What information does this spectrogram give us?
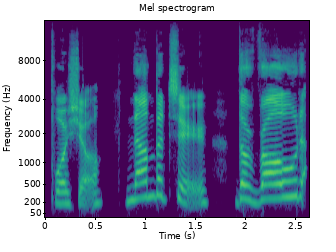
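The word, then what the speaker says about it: pollo: No more saying bolo when you are ordering your tacos polo. No, it's tacos pojo.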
